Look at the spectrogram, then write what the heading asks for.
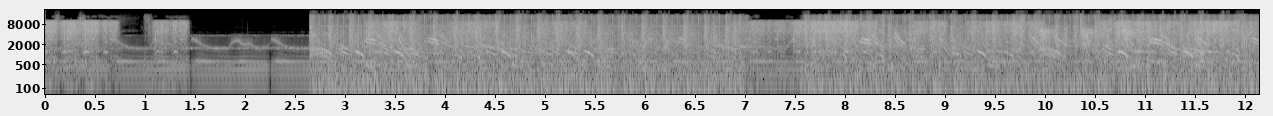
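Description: Sligs firing guns in Oddworld: Munch's Oddysee, heard as dense rapid bursts of gunfire and crashing impacts that run almost continuously over droning game music, after a short quieter opening.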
